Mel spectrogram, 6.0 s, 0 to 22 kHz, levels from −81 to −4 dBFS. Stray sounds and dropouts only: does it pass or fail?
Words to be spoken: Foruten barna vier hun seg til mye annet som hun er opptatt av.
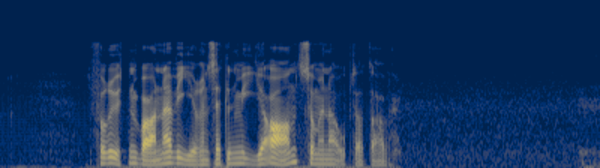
pass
